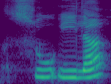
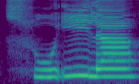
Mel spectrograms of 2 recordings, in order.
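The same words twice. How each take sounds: First: Said in the usual way. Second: سوئیلا sung slowly with its vowels held; drawn-out recitation. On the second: Shown as a demonstration. Teacher demonstrating the word in recitation, slow. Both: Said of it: "نو stretch".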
